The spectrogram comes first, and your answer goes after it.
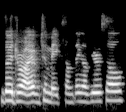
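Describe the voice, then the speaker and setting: A woman's voice: fairly high pitch, level tone, a little fast, dry recording. A young woman storyboard artist answering interview questions candidly, with many "like" fillers, over a video call. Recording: dull dry sound.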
